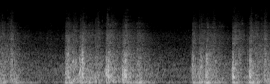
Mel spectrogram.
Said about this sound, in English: Sometimes I find myself nodding along to, like, the rhythmic hum of the Uptown C train. And I'm like, is this music?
